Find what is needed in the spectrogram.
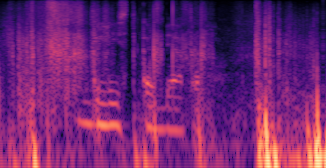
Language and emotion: Russian, neutral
